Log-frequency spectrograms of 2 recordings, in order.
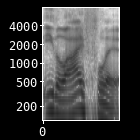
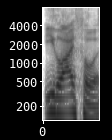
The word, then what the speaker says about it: Eliphalet: It's Eliphalet Miller Ford the Fourth. His name is Eli Flit.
